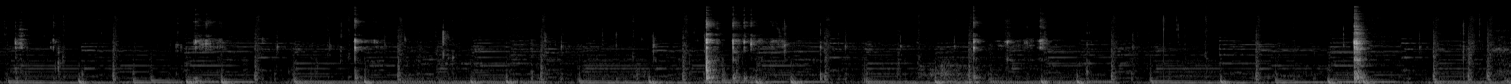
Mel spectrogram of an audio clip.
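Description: A metal fork clinking and scraping against a ceramic plate during eating, a few separate clinks with the sharpest about halfway through and another near the end. Soft background music plays underneath throughout.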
